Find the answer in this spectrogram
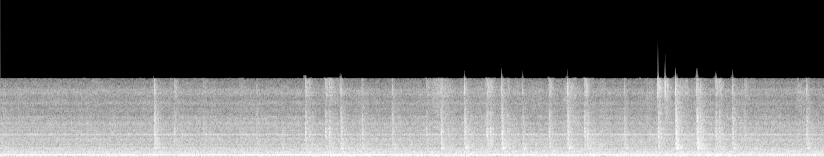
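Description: Marker pen writing on a whiteboard: a scatter of short scratchy strokes and taps, thickest in the second half, over a steady electrical hum.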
